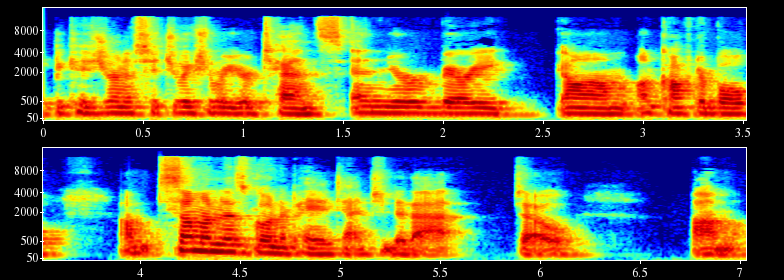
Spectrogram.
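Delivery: ordinary talk, nothing marked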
